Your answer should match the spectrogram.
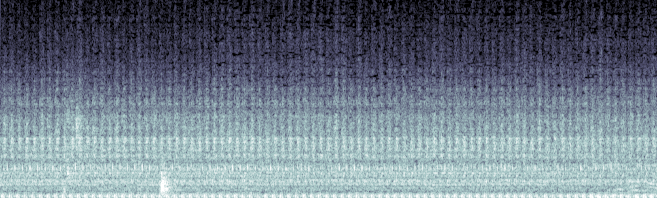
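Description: An engine idling steadily with an even pulsing drone, and one sharp knock about a second and a half in.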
